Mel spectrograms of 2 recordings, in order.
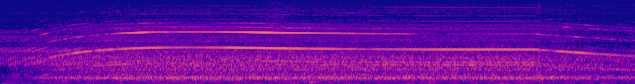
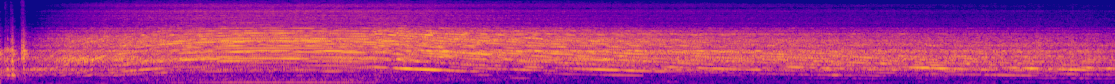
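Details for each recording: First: Road-drying blower with new bearings: clean, steady whine that rises, holds and falls with speed, with no grinding or rumble, showing normal healthy bearings. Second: Road-drying blower: harsh, rasping grind with wavering whistling tones over the blower's rush, the sound of badly worn rotor bearings; damaged bearings warrant contacting support and limiting machine use.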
